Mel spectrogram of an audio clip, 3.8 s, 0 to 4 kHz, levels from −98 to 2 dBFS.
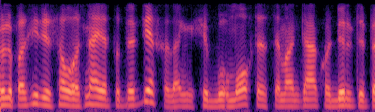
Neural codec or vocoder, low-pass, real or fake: codec, 16 kHz, about 1 kbps, DyCAST, with the encoder's durations; 3.6 kHz; fake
